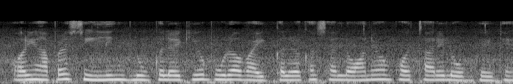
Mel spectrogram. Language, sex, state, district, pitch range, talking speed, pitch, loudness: Hindi, female, Bihar, Samastipur, 200-220 Hz, 245 wpm, 210 Hz, -14 LUFS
